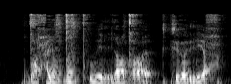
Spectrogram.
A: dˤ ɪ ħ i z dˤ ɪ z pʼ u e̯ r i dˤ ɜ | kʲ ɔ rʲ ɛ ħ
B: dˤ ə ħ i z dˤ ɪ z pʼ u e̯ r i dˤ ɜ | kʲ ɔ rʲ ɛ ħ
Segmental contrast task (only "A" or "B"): B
